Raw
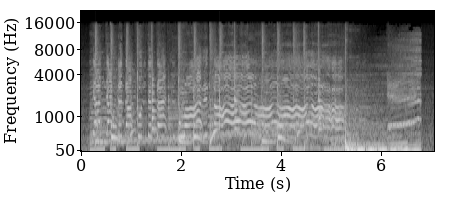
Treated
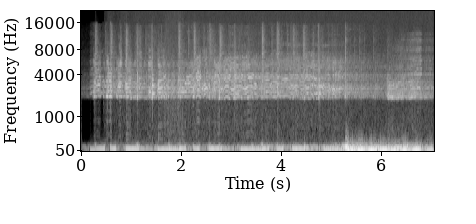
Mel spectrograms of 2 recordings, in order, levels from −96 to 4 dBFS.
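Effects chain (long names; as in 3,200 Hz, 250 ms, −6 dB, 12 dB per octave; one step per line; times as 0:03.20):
brick-wall band-stop 150–2,000 Hz
high-pass filter 46 Hz 12 dB per octave
bass and treble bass −5 dB, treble −10 dB
comb filter 3 ms, depth 35%
dynamic equaliser 140 Hz, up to +4 dB, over −41 dBFS, Q 1.2
automatic gain control gain up to 8 dB
in parallel at −5 dB: soft clipping −16.5 dBFS, distortion −10 dB
0:01.64–0:02.04: on the sum: surface crackle 500 per second −28 dBFS
pitch vibrato 0.6 Hz 36 cents
on a send: feedback echo with a high-pass in the loop 189 ms, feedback 57%, high-pass 610 Hz, level −12 dB
on the sum: feedback echo at a low word length 282 ms, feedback 80%, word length 6 bits, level −13.5 dB
level +2.5 dB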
